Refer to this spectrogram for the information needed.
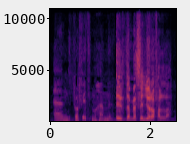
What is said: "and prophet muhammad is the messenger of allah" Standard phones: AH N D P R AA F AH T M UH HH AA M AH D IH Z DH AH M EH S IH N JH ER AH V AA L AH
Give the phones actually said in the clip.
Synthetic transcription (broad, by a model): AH N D P R AA F AH T M UH HH AA M AH D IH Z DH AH M EH S IH N JH ER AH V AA L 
